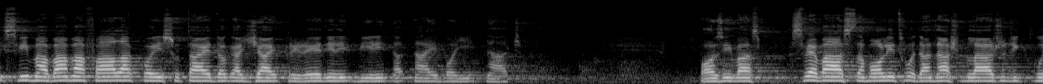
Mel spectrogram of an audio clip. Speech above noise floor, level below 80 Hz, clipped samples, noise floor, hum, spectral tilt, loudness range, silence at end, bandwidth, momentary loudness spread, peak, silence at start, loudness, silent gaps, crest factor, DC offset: 34 dB; -62 dBFS; under 0.1%; -54 dBFS; none; -6.5 dB/octave; 10 LU; 0 s; 15 kHz; 12 LU; -6 dBFS; 0 s; -21 LUFS; none; 16 dB; under 0.1%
